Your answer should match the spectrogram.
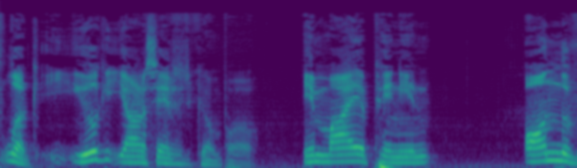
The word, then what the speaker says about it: Antetokounmpo: Giannis Antetokounmpo. – Say it again. – Giannis Antetokounmpo. – Giannis Antetokounmpo. – Antetokounmpo. There you go.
